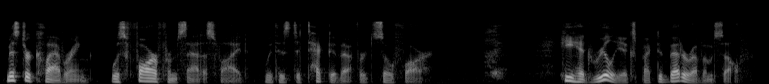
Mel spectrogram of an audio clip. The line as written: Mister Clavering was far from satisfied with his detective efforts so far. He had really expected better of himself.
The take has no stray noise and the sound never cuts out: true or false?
false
